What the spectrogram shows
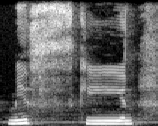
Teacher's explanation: sinnya harus dialirkan sehingga nafasnya keluar akan terasa ketika kita taruh tangan kita di depan mulut. Miskin, akan ada aliran angin atau nafas yang keluar dari mulut kita.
